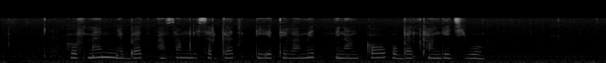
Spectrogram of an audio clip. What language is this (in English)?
Javanese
